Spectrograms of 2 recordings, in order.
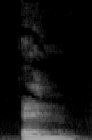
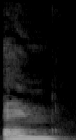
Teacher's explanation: It's ah, open wide, ah, plus an NG ending.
